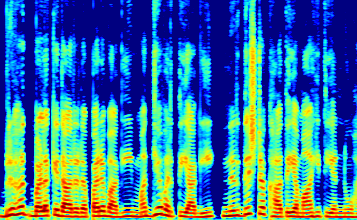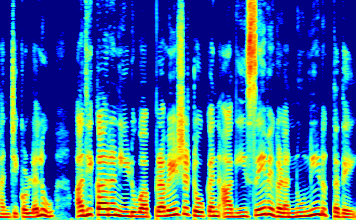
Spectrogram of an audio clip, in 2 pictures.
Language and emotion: Kannada, neutral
